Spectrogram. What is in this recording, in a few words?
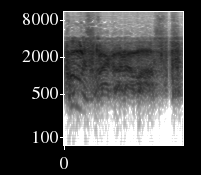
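attack position, mood high, Hungarian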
